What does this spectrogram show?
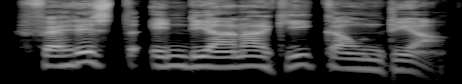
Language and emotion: Urdu, neutral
